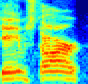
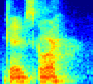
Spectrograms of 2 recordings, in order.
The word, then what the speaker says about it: GameScore: It's pronounced GameStar, GameStat? – GameScore.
